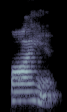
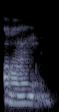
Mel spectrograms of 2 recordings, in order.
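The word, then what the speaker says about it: עין: Okay, ayin. Silent. Okay, there are two silent letters in Hebrew, the aleph and the ayin, but they're different.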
